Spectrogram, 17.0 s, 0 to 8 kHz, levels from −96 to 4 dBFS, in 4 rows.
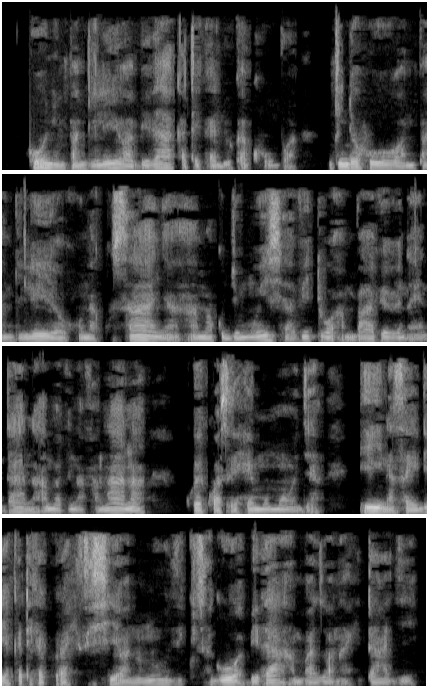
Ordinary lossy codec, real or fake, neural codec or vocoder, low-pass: AAC, 32 kbps; real; none; 7.2 kHz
